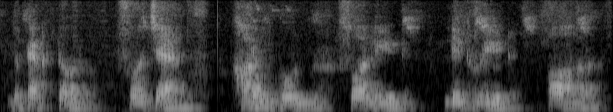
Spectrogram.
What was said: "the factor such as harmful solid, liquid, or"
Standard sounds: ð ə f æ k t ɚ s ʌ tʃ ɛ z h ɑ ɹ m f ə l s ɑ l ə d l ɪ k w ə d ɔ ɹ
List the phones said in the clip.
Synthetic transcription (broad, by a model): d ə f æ k t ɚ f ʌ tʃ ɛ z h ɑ ɹ m p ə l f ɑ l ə d l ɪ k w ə d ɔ ɹ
